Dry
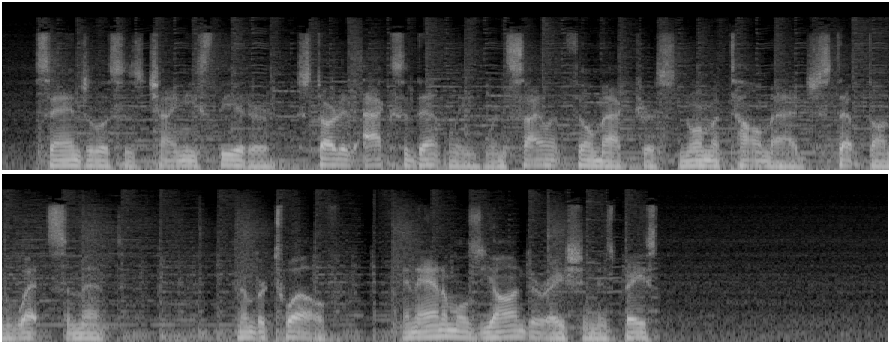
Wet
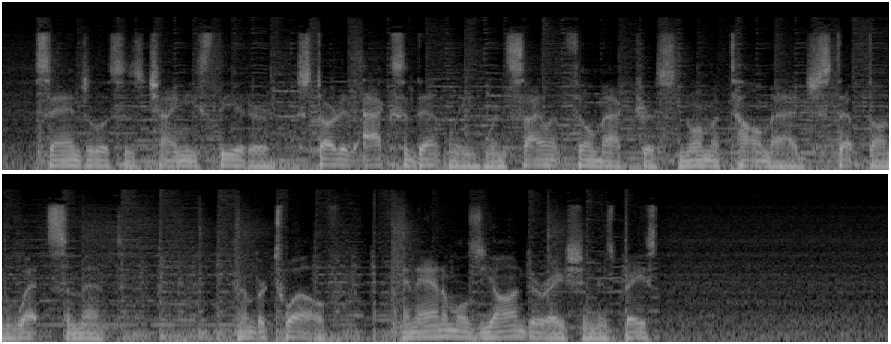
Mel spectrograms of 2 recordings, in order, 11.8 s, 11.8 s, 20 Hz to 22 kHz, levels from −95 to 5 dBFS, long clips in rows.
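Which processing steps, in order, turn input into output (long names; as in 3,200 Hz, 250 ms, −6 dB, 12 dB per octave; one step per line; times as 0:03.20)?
downward compressor, threshold −32 dBFS, peak gain reduction 11.5 dB
level −1 dB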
